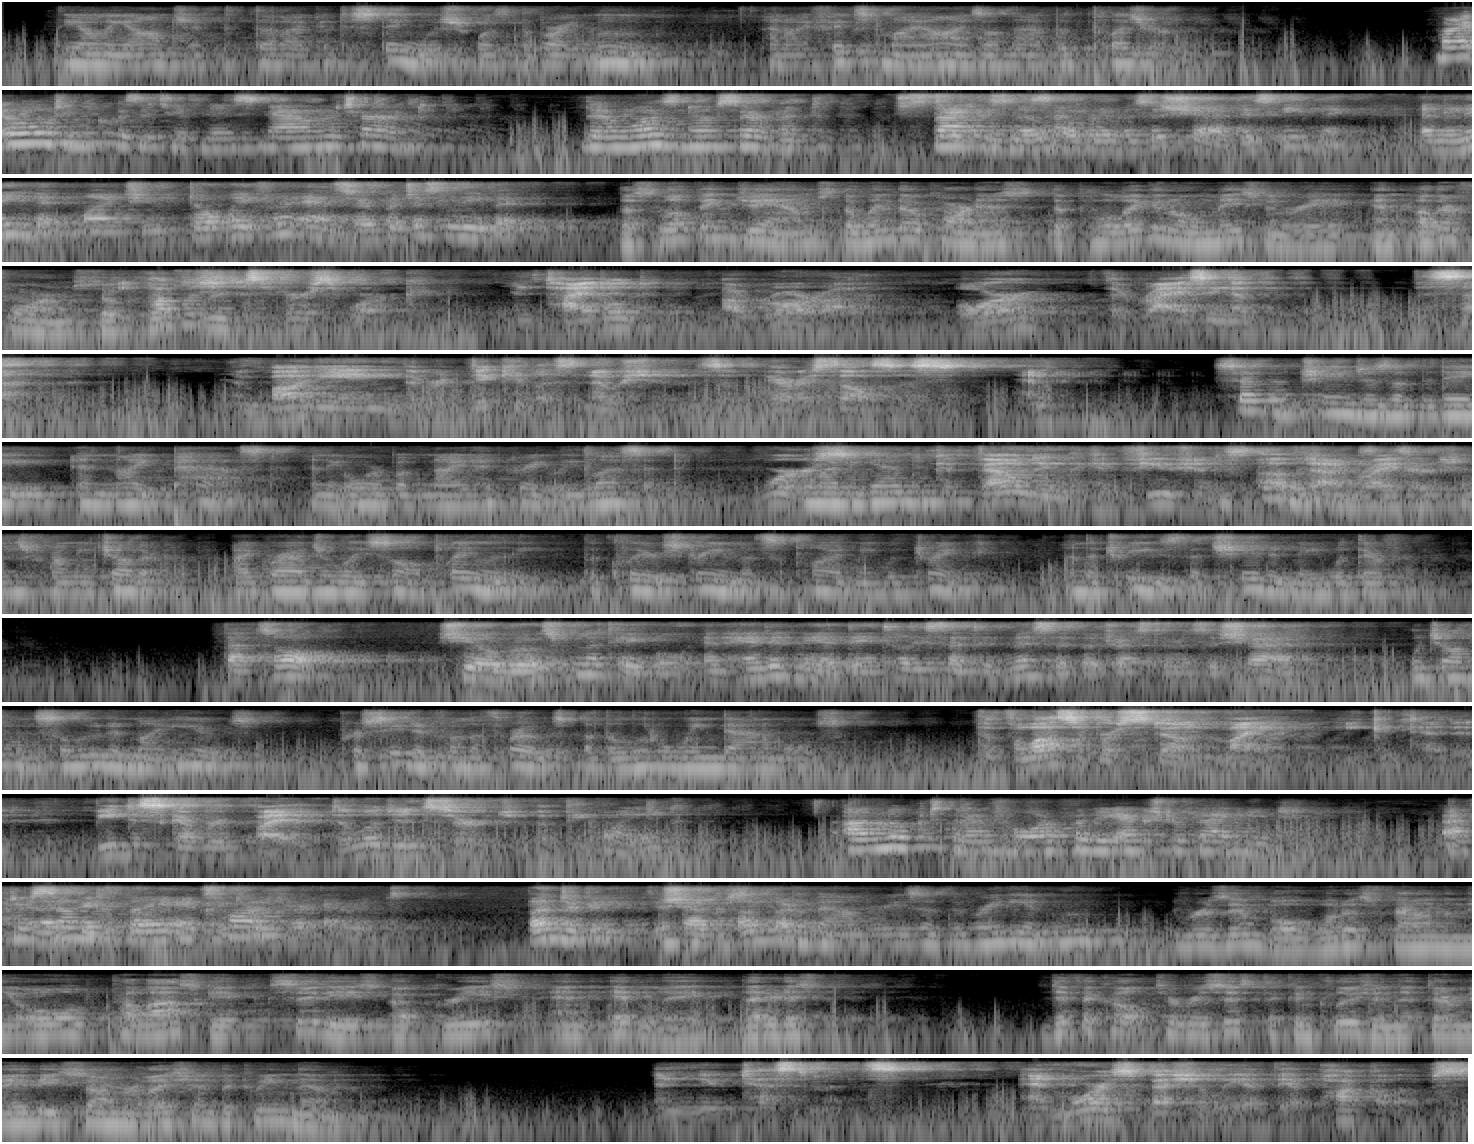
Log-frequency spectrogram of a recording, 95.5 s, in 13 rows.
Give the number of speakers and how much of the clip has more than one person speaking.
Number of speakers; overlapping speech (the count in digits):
5, about 7%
